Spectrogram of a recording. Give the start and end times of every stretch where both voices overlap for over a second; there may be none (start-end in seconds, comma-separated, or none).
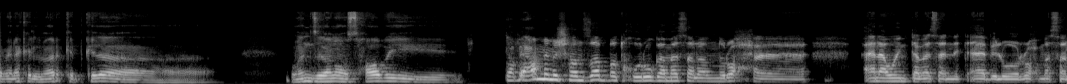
none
